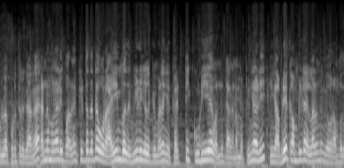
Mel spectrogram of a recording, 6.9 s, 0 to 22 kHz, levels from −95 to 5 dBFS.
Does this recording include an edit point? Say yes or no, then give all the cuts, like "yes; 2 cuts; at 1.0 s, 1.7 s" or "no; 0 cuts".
no; 0 cuts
